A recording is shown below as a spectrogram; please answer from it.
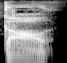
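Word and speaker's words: Gal Gadot: IMDb page yeah uh James says it's gal pronounced Gul G gadat I've never heard it said that way it could be I've always heard galgadot yeah so maybe I'm wrong but galgadot is what I've heard millions of times and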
